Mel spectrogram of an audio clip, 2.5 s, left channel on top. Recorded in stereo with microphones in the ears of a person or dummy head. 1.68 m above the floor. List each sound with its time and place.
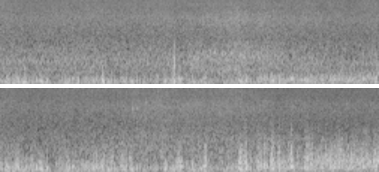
Only background noise.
